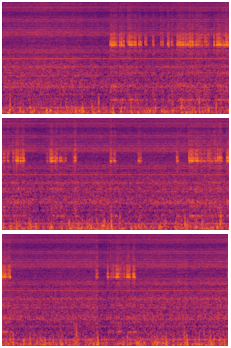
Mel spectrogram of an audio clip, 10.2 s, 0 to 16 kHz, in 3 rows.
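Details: Gateway LP Mini Tower KAD K7-700 (AMD Athlon 700 MHz): even low fan whir with bursts of quick light hard drive seek chatter. Drive and fan running normally.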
